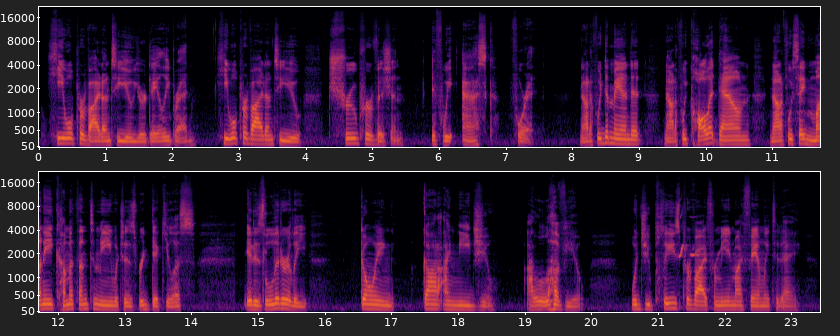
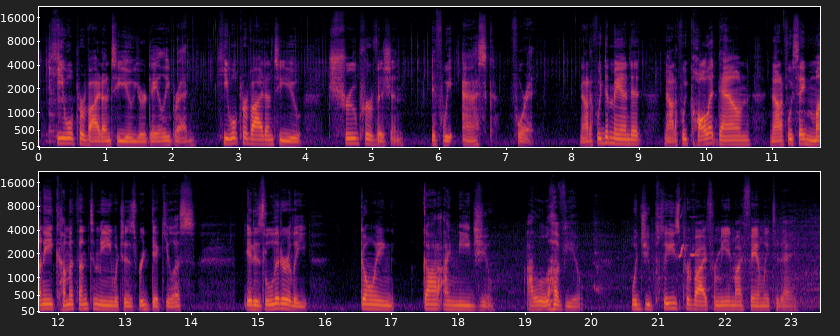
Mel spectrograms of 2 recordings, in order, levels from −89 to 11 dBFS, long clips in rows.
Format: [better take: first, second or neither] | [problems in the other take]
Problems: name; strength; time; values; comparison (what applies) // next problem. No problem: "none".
first | traffic noise; faint; throughout; 25 dB below the speech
